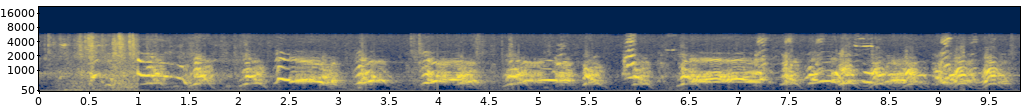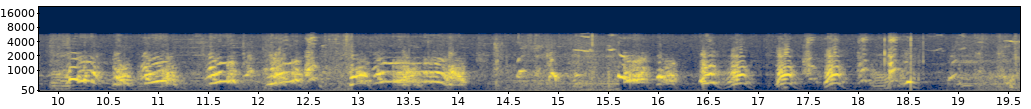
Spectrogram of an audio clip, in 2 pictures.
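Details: Two Treeing Walker Coonhounds, Lady and Cooper, worked up over a coon skin in North Carolina: a dense, unbroken run of rapid bawling barks and short howls, voices overlapping with hardly a pause.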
